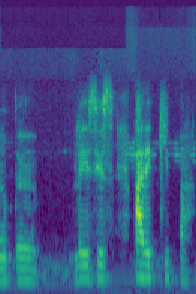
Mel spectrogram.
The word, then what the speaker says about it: Arequipa: Um, well, the pronunciation of the place is Arequipa, Arequipa, Peru.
